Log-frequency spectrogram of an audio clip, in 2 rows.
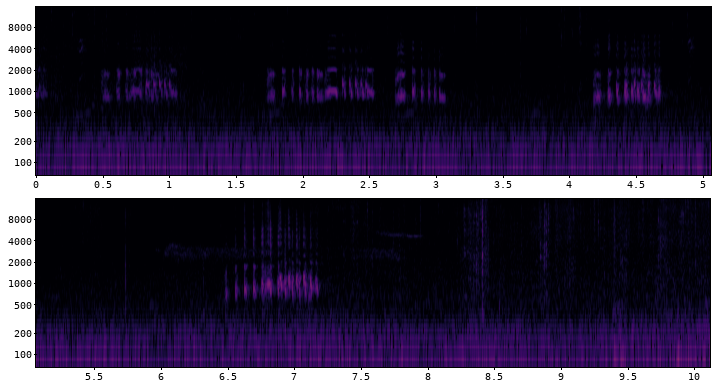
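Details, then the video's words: Sandhill cranes near a marsh and wetland on 26 March 2019, puddles still frozen: rolling, rattling bugle calls in four bursts of about half a second each, with low steady rumble beneath. "Wetland Marsh Audio - Sandhill Cranes - Short"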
